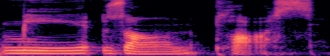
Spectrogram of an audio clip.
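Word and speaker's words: mise en place: dining in French it's Mison PL to get kind of close you say it like meon PL for those who aren't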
